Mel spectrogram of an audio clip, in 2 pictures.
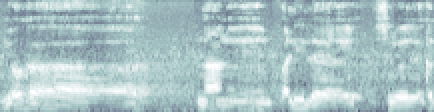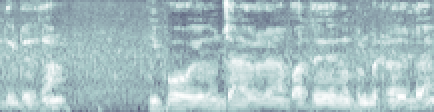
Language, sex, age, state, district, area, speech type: Tamil, male, 30-45, Tamil Nadu, Cuddalore, rural, spontaneous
